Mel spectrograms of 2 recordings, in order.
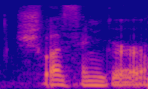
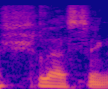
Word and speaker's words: Shlesinger: Is it Schlesinger or Schlesinger? Schlesinger. Okay, I've actually been saying it wrong.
